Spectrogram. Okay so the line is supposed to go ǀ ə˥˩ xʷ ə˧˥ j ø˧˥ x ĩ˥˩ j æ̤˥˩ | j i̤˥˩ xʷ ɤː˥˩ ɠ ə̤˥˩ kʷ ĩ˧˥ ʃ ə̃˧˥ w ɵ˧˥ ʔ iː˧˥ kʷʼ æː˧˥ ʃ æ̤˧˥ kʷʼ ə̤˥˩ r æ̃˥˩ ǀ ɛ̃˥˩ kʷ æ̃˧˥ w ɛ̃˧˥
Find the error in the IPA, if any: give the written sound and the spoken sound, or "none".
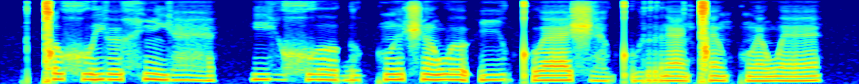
none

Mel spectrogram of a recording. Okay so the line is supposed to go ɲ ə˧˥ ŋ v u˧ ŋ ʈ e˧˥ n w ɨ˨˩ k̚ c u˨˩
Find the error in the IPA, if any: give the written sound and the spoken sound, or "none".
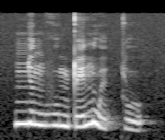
ə˧˥ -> ə˧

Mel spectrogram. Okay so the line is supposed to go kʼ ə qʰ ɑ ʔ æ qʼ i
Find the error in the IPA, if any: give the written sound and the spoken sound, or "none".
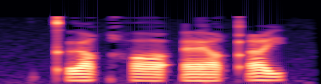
none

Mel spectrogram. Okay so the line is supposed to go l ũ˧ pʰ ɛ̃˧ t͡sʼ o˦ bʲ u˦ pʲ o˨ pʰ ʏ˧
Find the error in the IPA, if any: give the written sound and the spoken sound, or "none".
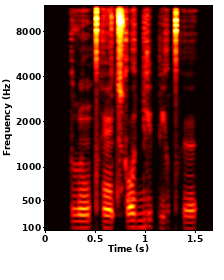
none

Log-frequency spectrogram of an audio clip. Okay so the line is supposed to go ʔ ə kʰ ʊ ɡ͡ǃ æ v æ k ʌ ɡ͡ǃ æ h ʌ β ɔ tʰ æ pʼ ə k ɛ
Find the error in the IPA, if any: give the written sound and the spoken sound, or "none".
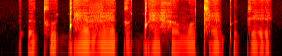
none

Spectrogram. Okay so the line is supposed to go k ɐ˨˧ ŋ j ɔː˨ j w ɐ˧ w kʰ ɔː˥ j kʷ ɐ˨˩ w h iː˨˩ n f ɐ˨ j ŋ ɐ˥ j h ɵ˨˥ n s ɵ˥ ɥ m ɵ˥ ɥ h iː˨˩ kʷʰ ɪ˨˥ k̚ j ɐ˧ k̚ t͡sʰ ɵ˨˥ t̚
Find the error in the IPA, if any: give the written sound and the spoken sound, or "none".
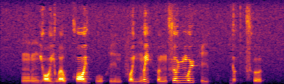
k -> ŋ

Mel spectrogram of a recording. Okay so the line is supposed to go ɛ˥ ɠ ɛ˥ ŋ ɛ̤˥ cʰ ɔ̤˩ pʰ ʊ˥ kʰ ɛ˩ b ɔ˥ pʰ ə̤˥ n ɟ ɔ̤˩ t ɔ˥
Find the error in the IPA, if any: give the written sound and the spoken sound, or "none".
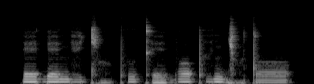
none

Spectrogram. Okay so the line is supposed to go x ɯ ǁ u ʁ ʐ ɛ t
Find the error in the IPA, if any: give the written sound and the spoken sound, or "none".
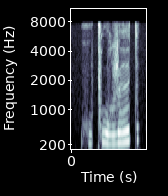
ɯ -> u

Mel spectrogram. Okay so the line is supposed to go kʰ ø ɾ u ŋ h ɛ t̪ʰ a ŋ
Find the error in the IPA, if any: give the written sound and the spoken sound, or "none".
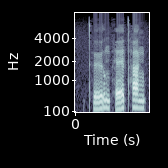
kʰ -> t̪ʰ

